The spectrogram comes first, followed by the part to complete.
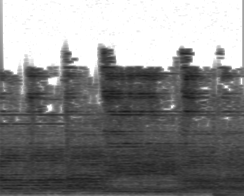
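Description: Devotional kirtan: voices chanting a mantra together with a harmonium playing steady sustained chords.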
